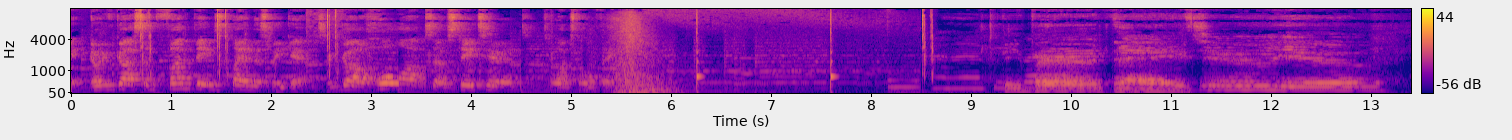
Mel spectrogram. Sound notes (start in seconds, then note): 5.3 swoosh; 6.1 ocasional pops; 8.6 mouse Click, Mom opens Sister's Door, begins singing Happy Birthday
